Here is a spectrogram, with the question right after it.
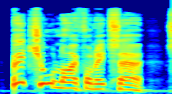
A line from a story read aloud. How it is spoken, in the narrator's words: said cheerfully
